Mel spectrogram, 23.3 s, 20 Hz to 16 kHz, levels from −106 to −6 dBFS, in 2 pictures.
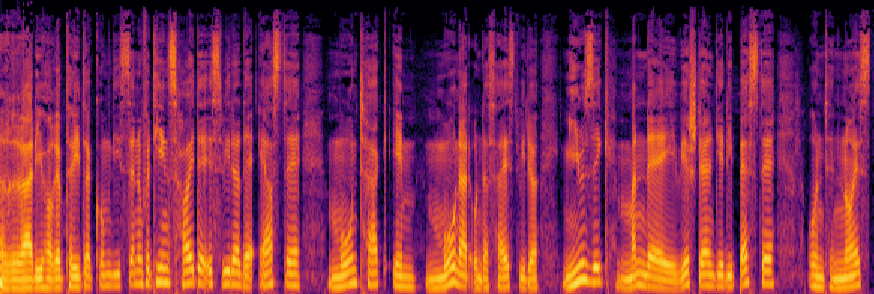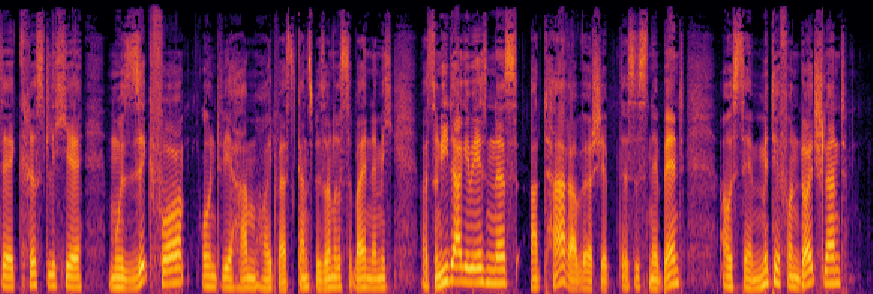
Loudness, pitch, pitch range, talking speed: -22 LUFS, 125 Hz, 115-155 Hz, 150 wpm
